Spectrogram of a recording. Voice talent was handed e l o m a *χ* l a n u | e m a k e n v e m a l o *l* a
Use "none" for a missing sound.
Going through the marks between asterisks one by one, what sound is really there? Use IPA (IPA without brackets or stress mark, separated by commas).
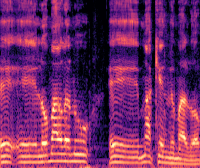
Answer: ʁ, none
